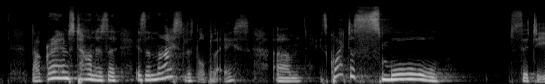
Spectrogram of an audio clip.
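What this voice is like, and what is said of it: South African accent. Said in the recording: “So I haven't always lived in England. You probably know that already from my accent. Um, I grew up in South Africa”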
